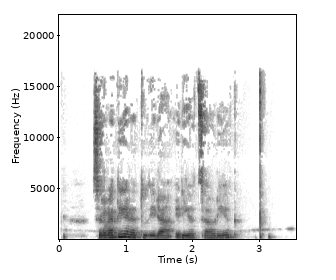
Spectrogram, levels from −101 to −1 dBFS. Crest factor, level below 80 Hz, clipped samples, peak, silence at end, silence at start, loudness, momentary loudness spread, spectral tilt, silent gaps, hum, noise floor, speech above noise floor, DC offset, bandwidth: 24 dB; -72 dBFS; under 0.1%; -2 dBFS; 0.4 s; 0.05 s; -24 LUFS; 10 LU; -4 dB/octave; none; none; -48 dBFS; 25 dB; under 0.1%; 17 kHz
